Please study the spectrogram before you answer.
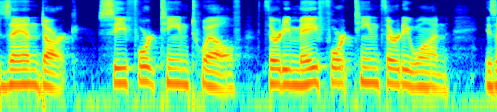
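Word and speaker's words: Jeanne d'Arc: foreign French Jean dark pronounced zanark c1412 30 May 1431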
